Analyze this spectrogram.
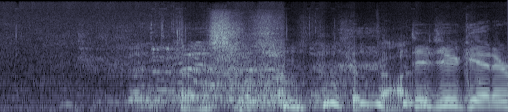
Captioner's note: audience laughs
